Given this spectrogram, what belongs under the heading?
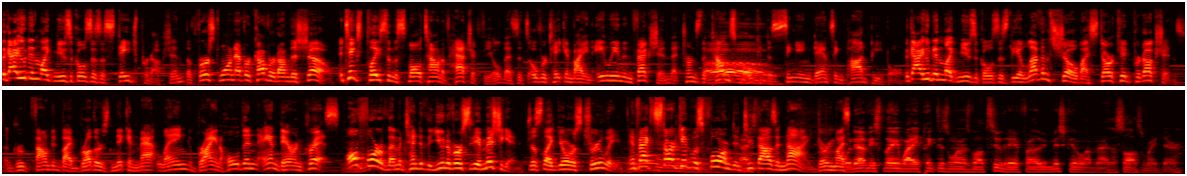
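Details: Adult male narrator, with a second man briefly interjecting; ordinary speech.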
